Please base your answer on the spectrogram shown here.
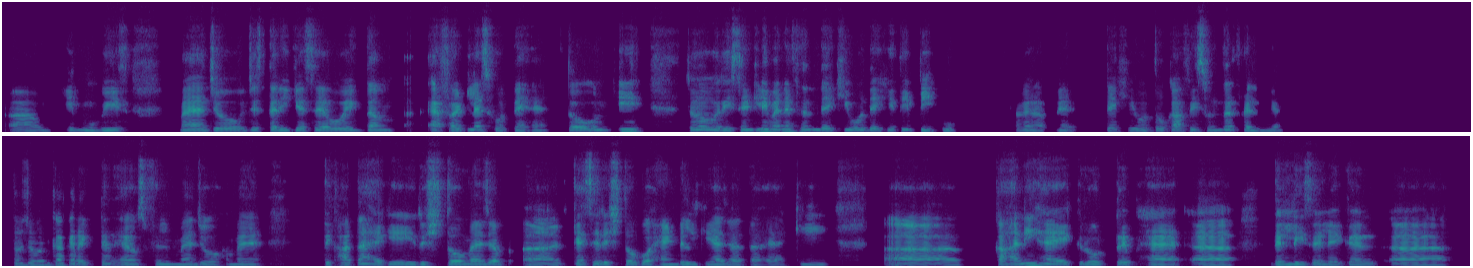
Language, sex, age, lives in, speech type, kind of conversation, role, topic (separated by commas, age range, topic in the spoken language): Hindi, male, 20-24, India, conversation, unstructured, none, आप किस फिल्म के किस किरदार से सबसे ज्यादा जुड़ाव महसूस करते हैं?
